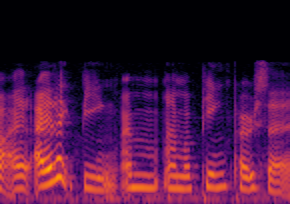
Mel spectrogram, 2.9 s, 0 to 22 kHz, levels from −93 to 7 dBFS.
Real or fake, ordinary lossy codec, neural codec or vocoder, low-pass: real; none; none; 7.2 kHz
